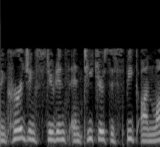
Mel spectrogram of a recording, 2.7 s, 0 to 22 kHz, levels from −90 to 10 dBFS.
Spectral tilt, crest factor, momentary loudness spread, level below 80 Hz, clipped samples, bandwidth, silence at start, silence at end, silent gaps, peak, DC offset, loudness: -9 dB/octave; 14 dB; 7 LU; -74 dBFS; under 0.1%; 6 kHz; 0 s; 0 s; none; -14 dBFS; under 0.1%; -30 LUFS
